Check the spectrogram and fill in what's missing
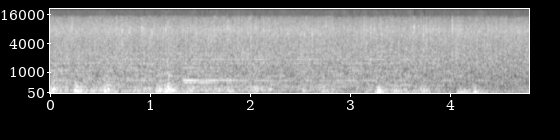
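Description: Rain falls in the video game Terra Nil, a faint, even hiss of falling water with soft low rumbles of thunder rolling beneath it, and no talk.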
